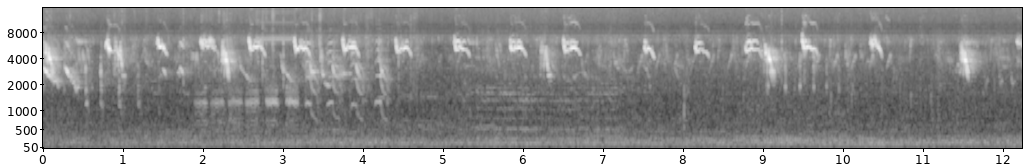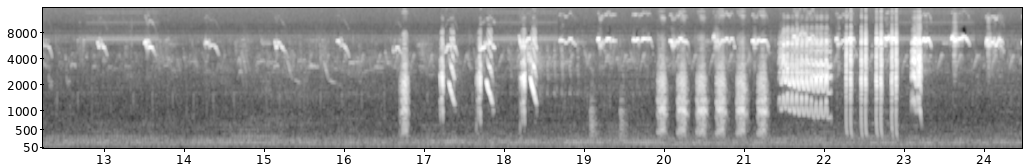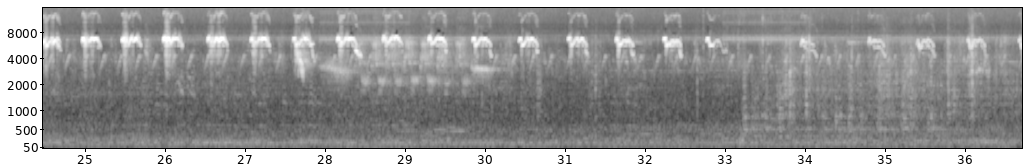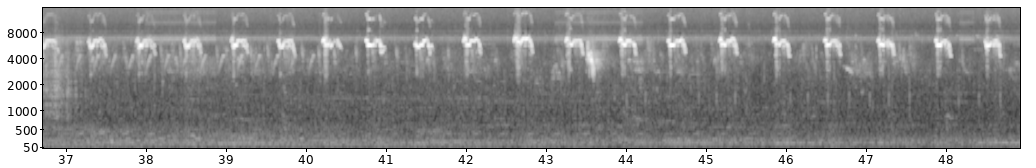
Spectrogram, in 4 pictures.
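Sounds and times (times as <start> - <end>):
nestlings begging with thin chirps: 0.0 - 48.9
harsh bird calls: 0.6 - 10.6, 12.2 - 48.9.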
